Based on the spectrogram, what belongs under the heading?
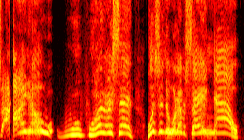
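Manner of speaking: mother snapping at Violet to listen, shouting high; imitating Helen's shout. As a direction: stammer then yell it like a frantic mom. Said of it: "I can't do female voices".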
